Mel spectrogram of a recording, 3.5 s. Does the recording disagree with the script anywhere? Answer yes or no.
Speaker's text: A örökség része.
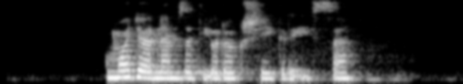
yes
